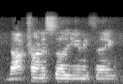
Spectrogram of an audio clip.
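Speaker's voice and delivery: ordinary delivery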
